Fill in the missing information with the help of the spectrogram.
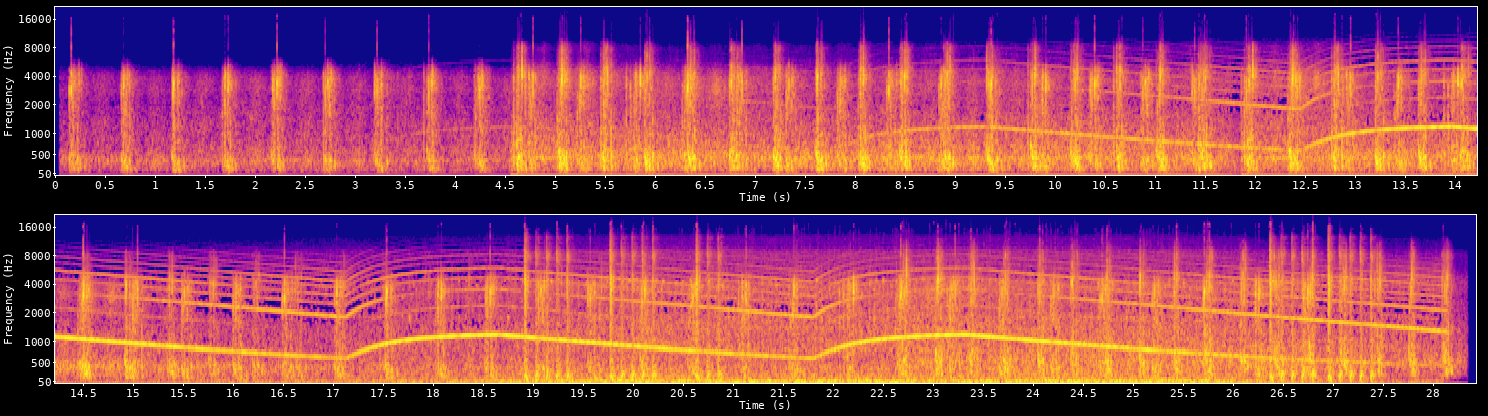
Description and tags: A sound of marching and running people. With air horn and gunfire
